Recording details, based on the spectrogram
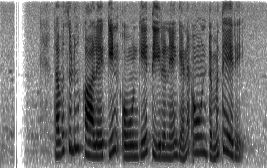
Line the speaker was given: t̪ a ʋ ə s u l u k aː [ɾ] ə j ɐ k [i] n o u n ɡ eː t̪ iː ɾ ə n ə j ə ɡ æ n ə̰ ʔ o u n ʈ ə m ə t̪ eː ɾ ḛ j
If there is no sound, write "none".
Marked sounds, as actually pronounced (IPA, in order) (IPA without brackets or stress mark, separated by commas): l, i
